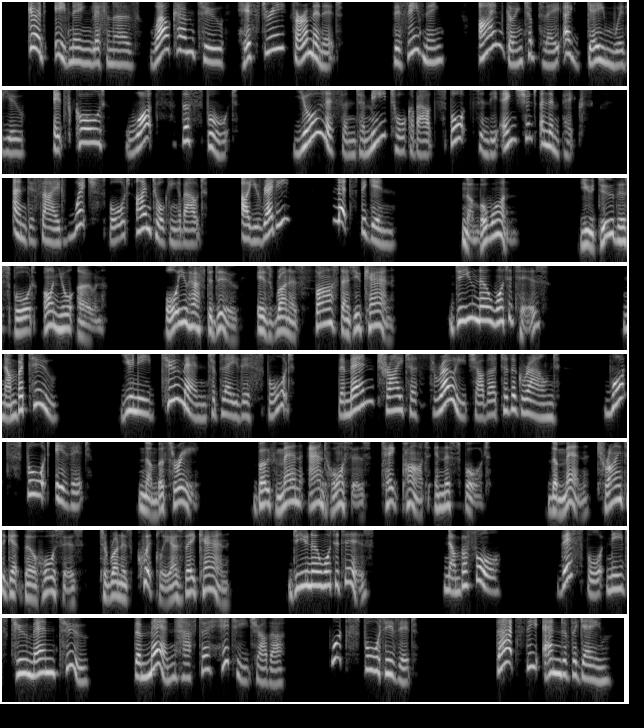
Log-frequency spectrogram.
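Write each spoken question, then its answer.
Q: Do you know what it is?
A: running

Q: What sport is it?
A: wrestling

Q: Do you know what it is?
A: horse racing

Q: What sport is it?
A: boxing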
